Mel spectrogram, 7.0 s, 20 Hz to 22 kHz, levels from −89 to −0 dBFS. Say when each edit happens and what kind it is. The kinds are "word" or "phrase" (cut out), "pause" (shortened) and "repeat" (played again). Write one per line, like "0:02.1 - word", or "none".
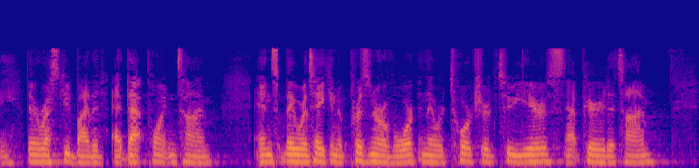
0:01.0 - word
0:02.8 - word
0:03.1 - word
0:04.1 - word
0:04.9 - word
0:05.7 - word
